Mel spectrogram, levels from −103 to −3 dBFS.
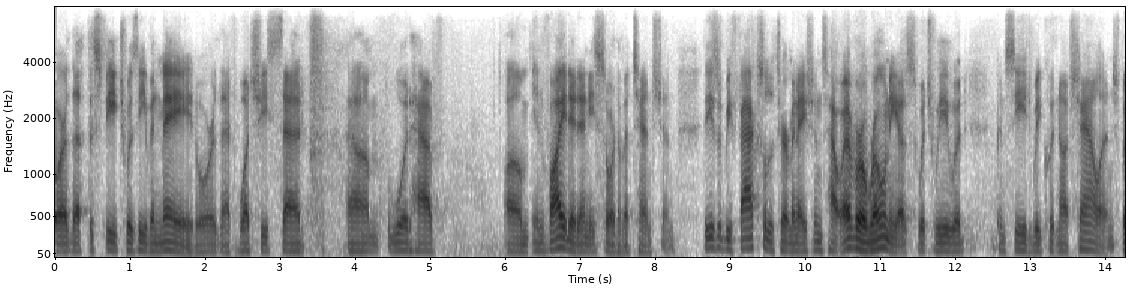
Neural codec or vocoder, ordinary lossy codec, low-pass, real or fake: codec, 16 kHz, 1 kbps, X-Codec, HuBERT features, trained on LibriSpeech; Opus, 16 kbps; 7.2 kHz; fake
